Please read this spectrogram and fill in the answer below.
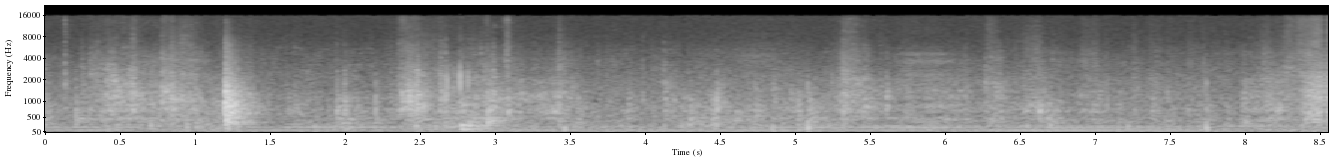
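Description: Gloved hand gripping and twisting a chrome basin tap's collar: fabric rubbing on the metal with scattered small clicks and knocks, the sharpest about a second in. The glove gives too little grip and the collar does not come undone.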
